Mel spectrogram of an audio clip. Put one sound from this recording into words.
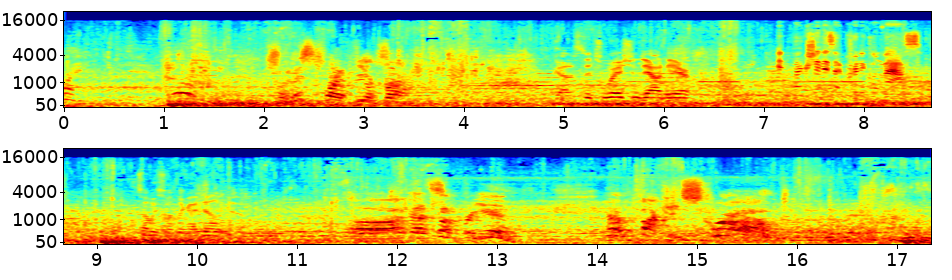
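Wet flesh squelches and bubbles as it melts.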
